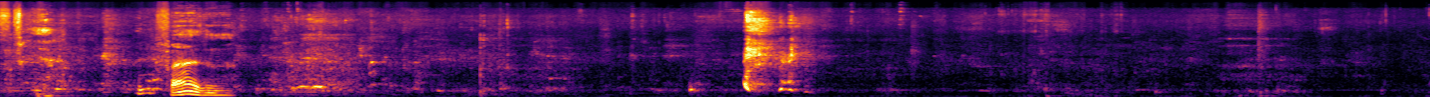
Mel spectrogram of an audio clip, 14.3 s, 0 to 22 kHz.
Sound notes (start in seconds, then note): 4.5 silence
